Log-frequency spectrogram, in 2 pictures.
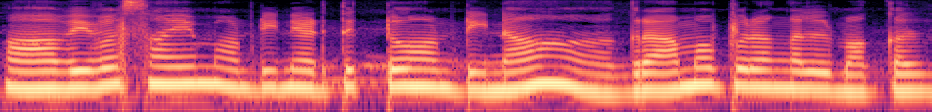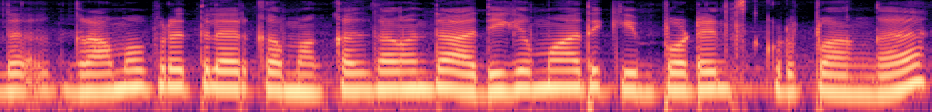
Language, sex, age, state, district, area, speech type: Tamil, female, 30-45, Tamil Nadu, Ariyalur, rural, spontaneous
